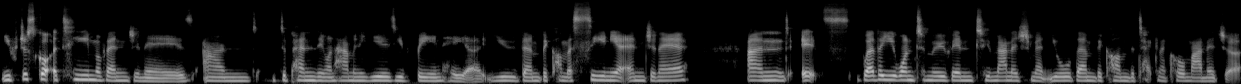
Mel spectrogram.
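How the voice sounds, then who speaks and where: The recording is very clean with a silent background, carrying a woman's fairly low voice. Her intonation stays fairly even at a moderate pace. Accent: London. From London. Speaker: TV support engineer. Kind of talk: interview. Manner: hesitant, many fillers.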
